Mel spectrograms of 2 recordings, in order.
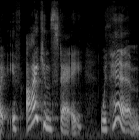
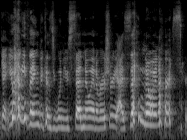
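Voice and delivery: sheepish laughing; 4 semitones higher, 7 dB louder than usual. Acted. Sirius confesses no gift.

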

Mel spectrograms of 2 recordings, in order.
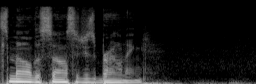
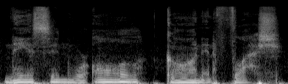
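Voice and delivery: ordinary delivery

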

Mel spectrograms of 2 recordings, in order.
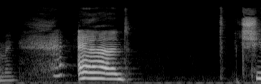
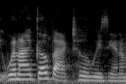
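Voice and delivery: normal talking voice

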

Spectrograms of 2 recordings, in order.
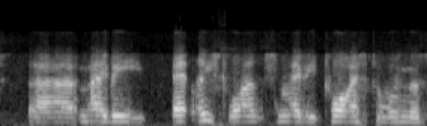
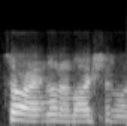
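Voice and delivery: ordinary talk, nothing marked

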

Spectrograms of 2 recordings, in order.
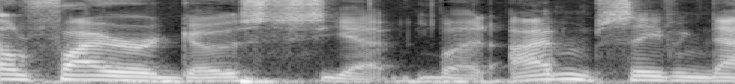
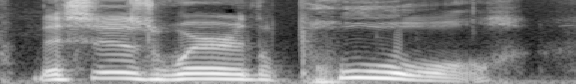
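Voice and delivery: ordinary talk, nothing marked

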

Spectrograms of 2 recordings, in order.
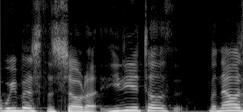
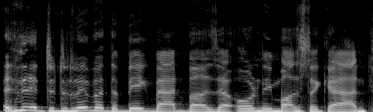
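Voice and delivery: put-on Jamaican accent. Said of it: "read the whole thing in a Jamaican accent".

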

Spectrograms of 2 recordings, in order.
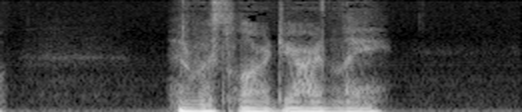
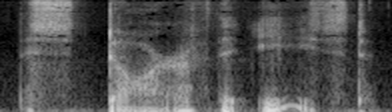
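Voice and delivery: slow, soft, higher-pitched gasp of astonishment; 4 semitones higher, 7 dB quieter, slower than usual. A narrator's reading. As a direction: gasp it out with hushed amazement. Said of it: "gasped Lord Yardley".

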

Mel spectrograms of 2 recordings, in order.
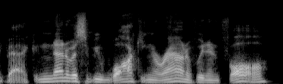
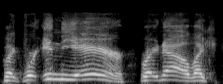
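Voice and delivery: higher and slower, amazed that they complain; amazed disbelief; 7 semitones higher, 4 dB louder than usual. Real, not acted. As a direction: stretch it out, marvelling at flight. Mocking complainers on a late flight.

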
